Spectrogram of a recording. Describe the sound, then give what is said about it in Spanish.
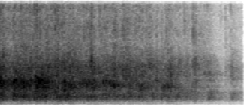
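Congregation applause given to the Lord, a dense wash of many hands clapping together, steady and fairly loud, then slowly thinning and fading toward the end. No talking is heard. “Yo no sé cuántos es, le dan un aplauso fuerte al Señor.”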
